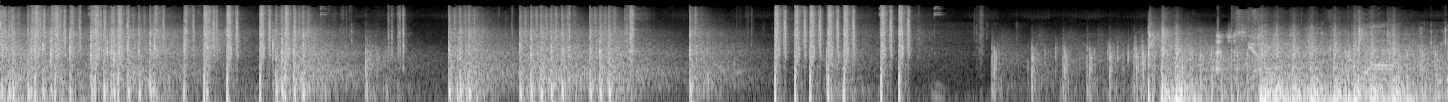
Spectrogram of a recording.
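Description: Heavy machine gun fire in a military video game, loud rapid bursts and repeated sharp shots crowding most of the stretch with a brief lull near the middle, while voices talk over the shooting.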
